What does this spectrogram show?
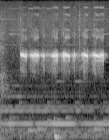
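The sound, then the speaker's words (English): Cricket-like chirping from a played recording, not actual crickets, pulses in a steady, rapid rhythm, high-pitched and fairly loud, about eight bursts over two seconds with a faint low hum underneath and no voices. “Is that a cricket? It sounds like a cricket. It's not a cricket.”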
